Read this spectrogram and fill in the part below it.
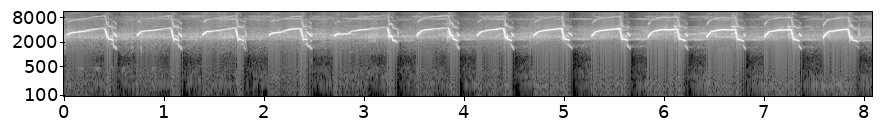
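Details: At a Latvian nest on 18 July 2022, a lesser spotted eagle eating a mole gives a long series of loud, upslurred whistles, each ending in a quick downward flick, repeated at a steady pace of nearly two per second.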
